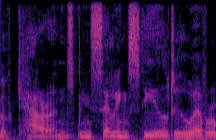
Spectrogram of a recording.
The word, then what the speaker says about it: Charon: rumors on Karen then that's how they pronounce her name I'm not sure why I know it's not sharing but it's Karen and I keep saying sharing because every time I see your native how I want to pronounce it within my brain but it shouldn't be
